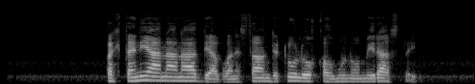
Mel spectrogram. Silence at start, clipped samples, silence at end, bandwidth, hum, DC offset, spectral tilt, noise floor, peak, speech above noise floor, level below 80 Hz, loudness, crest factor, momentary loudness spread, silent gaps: 1.05 s; under 0.1%; 0.6 s; 11.5 kHz; none; under 0.1%; -6 dB/octave; -59 dBFS; -8 dBFS; 34 dB; -74 dBFS; -25 LUFS; 20 dB; 11 LU; none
